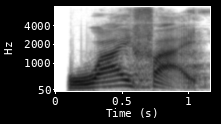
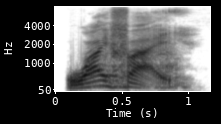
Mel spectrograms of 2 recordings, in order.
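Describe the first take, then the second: First: It is said with an English pronunciation. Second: The same.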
